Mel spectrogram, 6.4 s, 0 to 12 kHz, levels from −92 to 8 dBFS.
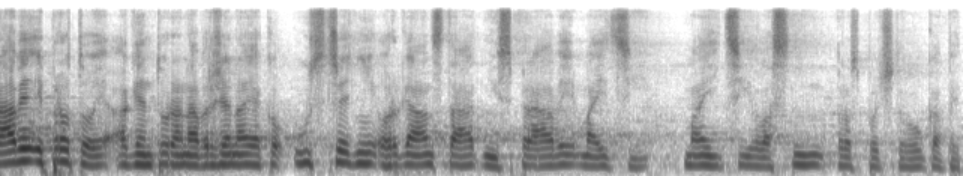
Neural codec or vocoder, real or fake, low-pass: vocoder, 22.05 kHz, 80 mel bands, Vocos; fake; 9.9 kHz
